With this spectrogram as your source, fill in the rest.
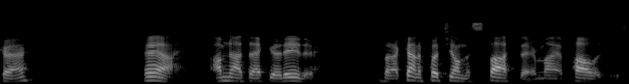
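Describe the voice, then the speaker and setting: A man talks with a Southern US accent. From US South, Georgia. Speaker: professor. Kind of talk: lecture. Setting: classroom.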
